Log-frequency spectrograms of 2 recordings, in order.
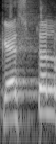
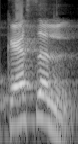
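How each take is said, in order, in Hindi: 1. बीच में t की आवाज़ बोली जाती है। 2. बीच में t की आवाज़ साइलेंट है। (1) "मत बोलना इसको" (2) "टी हो जाएगा साइलेंट"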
